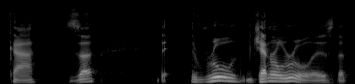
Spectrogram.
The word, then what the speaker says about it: casa: It's the S after it in casa, and cama is forcing us to just slightly change how that sound is going to be produced.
